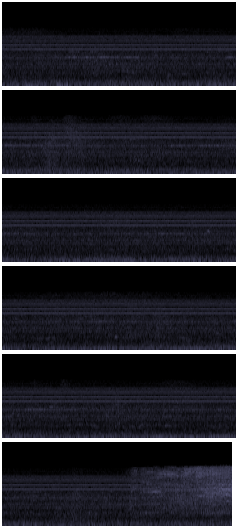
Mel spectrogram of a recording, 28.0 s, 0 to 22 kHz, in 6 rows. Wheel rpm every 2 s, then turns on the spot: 0, 0, 0, 0, 0, 0, 0, 0, 0, 0, 0, 0, 0, 0.
none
